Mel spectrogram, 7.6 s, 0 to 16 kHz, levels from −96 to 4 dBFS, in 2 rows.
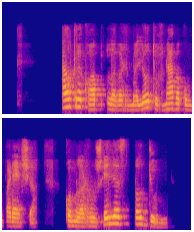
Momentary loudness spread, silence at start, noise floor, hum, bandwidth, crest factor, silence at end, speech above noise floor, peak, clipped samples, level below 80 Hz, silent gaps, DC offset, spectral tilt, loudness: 8 LU; 1.2 s; -52 dBFS; none; 8.2 kHz; 18 dB; 0.5 s; 35 dB; -2 dBFS; under 0.1%; -64 dBFS; 5.02-5.06 s; under 0.1%; -4 dB/octave; -18 LUFS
